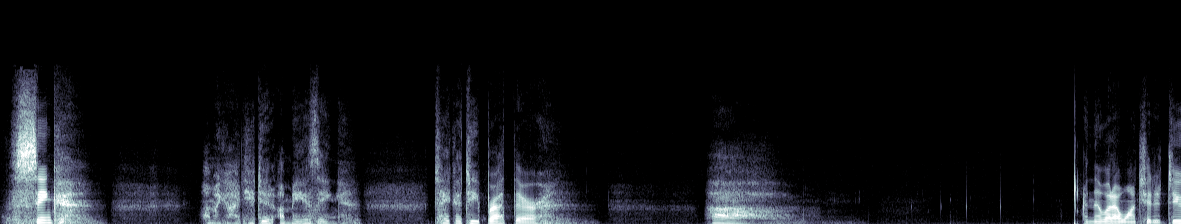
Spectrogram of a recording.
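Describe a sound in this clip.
A woman speaks energetically through a headset microphone, close by.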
